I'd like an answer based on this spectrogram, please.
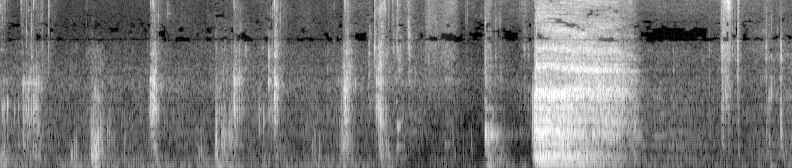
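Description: Gulping a drink from a can, a string of small swallowing clicks, then about four seconds in a loud, breathy, voiced exhale as the drinker comes up for air.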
